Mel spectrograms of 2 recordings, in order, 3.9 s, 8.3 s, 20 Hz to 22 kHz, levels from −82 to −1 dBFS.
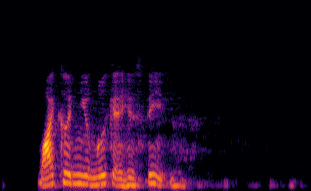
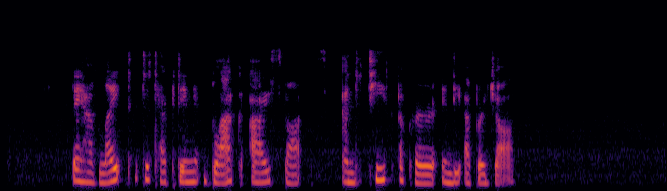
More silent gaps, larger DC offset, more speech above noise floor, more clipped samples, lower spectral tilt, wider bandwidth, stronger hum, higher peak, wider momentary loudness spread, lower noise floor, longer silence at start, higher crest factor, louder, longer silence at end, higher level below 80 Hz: neither; neither; first, 46 dB vs 36 dB; neither; first, -10.5 dB/octave vs -3.5 dB/octave; second, 5.6 kHz vs 8 kHz; neither; first, -2 dBFS vs -16 dBFS; first, 17 LU vs 8 LU; about the same, -68 dBFS vs -70 dBFS; second, 0.45 s vs 0.9 s; about the same, 22 dB vs 20 dB; first, -22 LUFS vs -35 LUFS; second, 0.25 s vs 1.95 s; first, -66 dBFS vs -88 dBFS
